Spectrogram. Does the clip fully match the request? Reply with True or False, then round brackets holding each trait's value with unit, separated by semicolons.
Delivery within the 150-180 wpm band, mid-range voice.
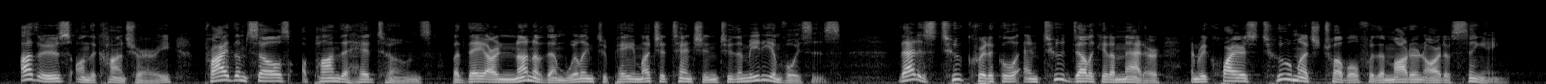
False (175 wpm; 125 Hz)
